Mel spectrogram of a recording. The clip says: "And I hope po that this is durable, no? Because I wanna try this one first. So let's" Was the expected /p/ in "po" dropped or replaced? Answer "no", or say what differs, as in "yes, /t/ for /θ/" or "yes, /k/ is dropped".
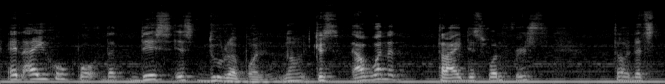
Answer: no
